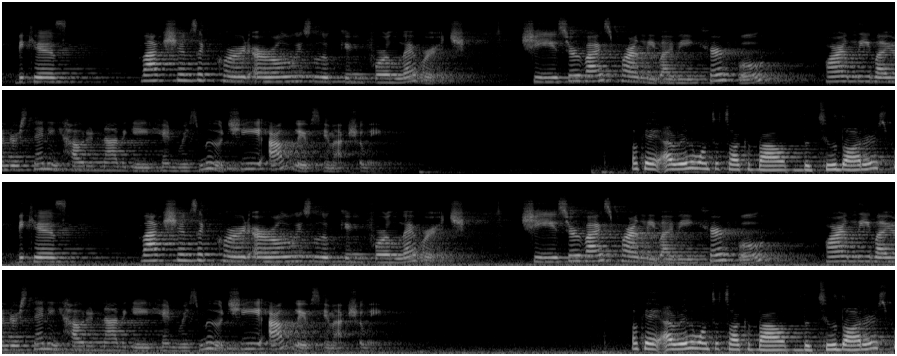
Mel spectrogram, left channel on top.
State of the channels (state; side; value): noise; right; rumble, 17 dB below the sound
